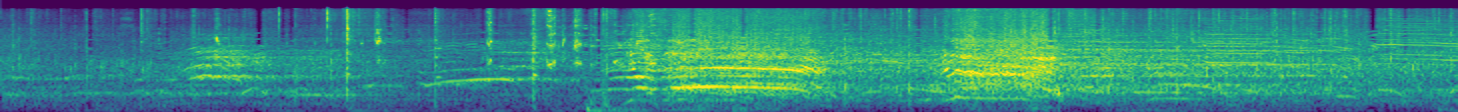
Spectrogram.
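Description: Rackets smack a shuttlecock in a quick rally, echoing in a large hall.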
